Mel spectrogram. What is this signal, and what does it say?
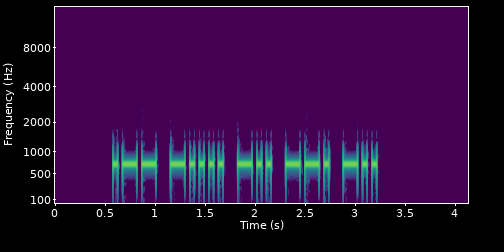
Morse code, heard as a keyed tone, about 25 wpm, 700 Hz. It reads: W6DGD
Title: USA Call Signs - 5 Characters - Repeated 3x - 25wpm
